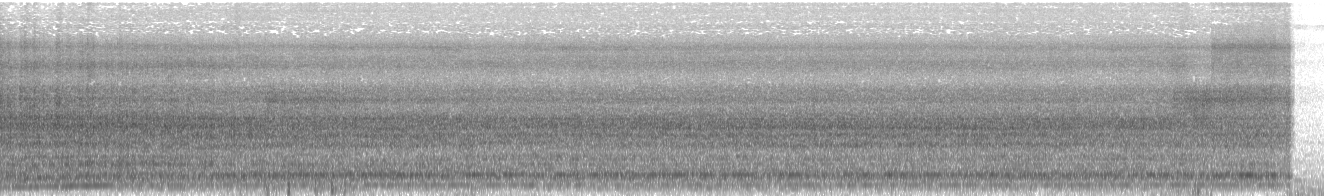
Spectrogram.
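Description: Electric countertop blender running steadily at speed, blending carrot pulp in its jar, then cutting off suddenly at the end.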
